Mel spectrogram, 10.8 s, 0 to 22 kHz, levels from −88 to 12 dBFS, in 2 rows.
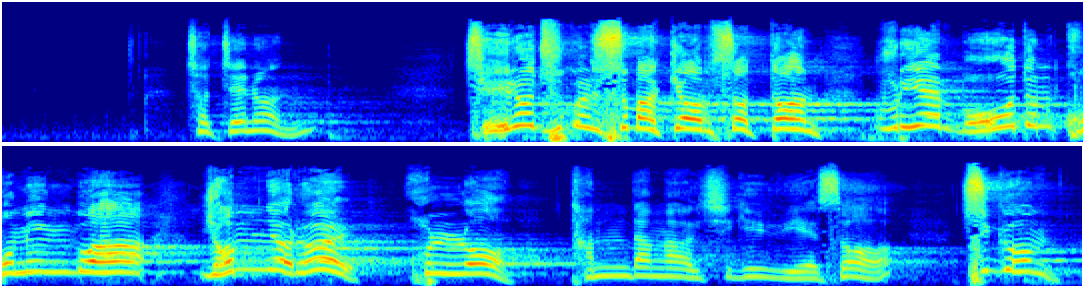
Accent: native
